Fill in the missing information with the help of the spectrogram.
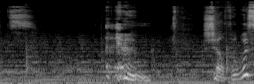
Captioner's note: clears throat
